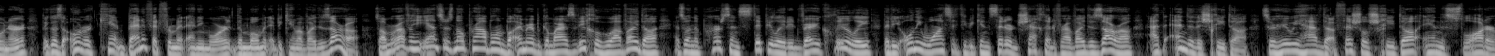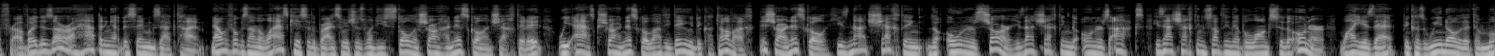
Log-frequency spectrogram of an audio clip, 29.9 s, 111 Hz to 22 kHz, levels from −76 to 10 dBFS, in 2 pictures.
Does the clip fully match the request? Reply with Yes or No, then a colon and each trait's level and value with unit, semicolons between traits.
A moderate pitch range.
Yes: average, 4.5 semitones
